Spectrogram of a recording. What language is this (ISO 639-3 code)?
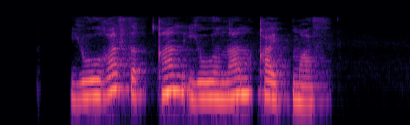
bak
